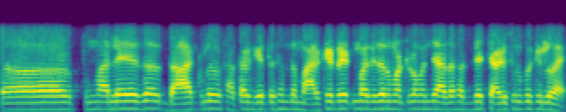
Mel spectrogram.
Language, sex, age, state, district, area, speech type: Marathi, male, 18-30, Maharashtra, Amravati, urban, conversation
